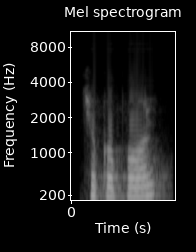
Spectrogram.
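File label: Maya, male; INALI; MayaYuc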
